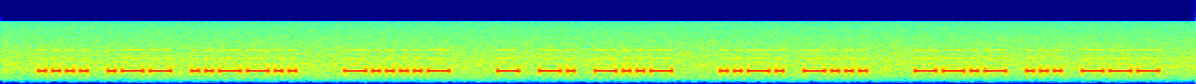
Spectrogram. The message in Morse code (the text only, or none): HW? - TNX FB QSO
